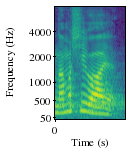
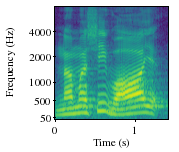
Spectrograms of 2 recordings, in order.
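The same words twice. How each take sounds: First: The vowel in 'va' is held short. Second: The vowel in 'va' is held long. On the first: The speaker calls it wrong. "நீங்கள் குறியில எந்த அளவுக்கு சொல்கிறீங்களோ அதே அளவு தான் சொல்லுவீங்க" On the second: The speaker calls it right. "இந்த வகாரத்திற்கு மட்டும் ரெண்டு மாத்திரை அளவு"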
